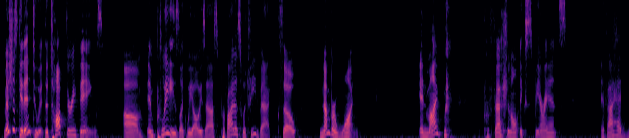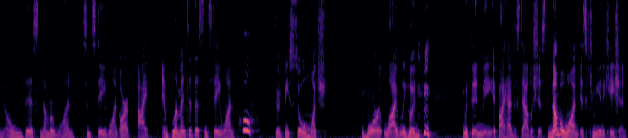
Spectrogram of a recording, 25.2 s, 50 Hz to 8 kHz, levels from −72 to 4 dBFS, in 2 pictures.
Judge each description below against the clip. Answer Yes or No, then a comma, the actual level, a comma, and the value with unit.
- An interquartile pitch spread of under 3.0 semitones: No, average, 5.3 semitones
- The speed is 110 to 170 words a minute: Yes, average, 150 wpm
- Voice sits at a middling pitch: Yes, medium, 180 Hz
